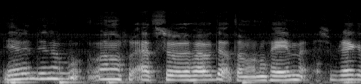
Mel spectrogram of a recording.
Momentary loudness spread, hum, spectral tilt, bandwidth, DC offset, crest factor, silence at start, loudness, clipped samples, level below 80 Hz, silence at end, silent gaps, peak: 6 LU; none; -8 dB/octave; 15 kHz; under 0.1%; 14 dB; 0.05 s; -17 LUFS; under 0.1%; -40 dBFS; 0 s; none; -2 dBFS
